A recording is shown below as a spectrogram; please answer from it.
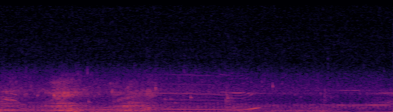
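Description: Humpback whale song: low moaning tones and a long, smooth upsweep rising toward the end.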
